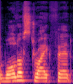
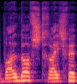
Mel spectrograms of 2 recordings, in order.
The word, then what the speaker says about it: Waldorf Streichfett: good stay tuned so here it is the world of strike fed or Valdosta fed as it's pronounced improper German and let's talk about the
